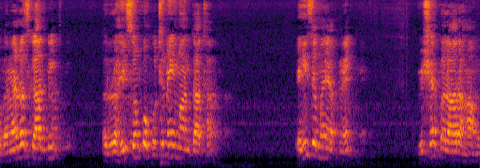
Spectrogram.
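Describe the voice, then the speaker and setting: A man speaks with a high voice and lively intonation. He leaves long, frequent pauses. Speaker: local history expert. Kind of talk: interview answer.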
